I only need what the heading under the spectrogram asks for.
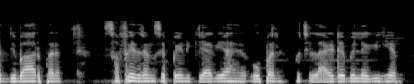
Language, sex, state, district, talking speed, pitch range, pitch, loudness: Hindi, male, Jharkhand, Ranchi, 215 wpm, 135-145 Hz, 140 Hz, -16 LUFS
